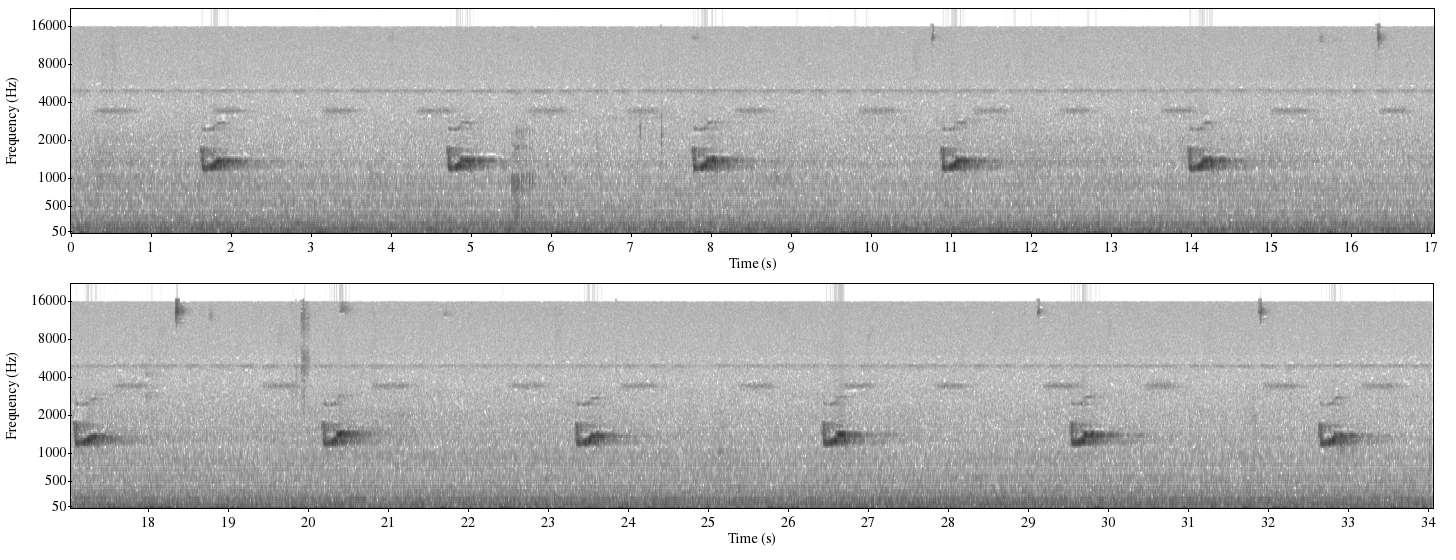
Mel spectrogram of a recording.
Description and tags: screech owl
hoot, nature, hooting, bird, screech, night, field-recording, owl, owls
